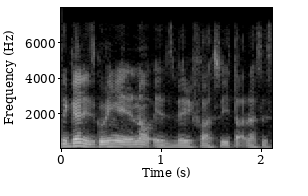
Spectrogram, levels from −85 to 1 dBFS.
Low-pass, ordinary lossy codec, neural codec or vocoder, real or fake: 7.2 kHz; none; none; real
